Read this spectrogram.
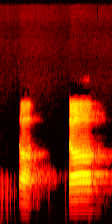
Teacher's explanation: تا زبان کی نوک اور اوپر کے دانت جو بچپنے میں پہلے نکلتے ہیں سب سے پہلے اس کو ہم ثناء اولیاء کہتے ہیں. اس کی جڑ سے تا ادا ہوتا ہے.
